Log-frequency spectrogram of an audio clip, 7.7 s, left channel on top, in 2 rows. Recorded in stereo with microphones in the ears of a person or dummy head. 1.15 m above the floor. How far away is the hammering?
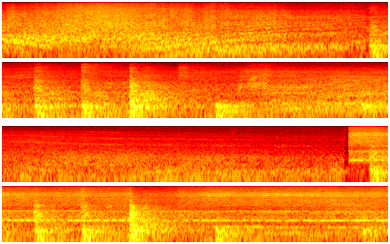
About 5.5 m.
